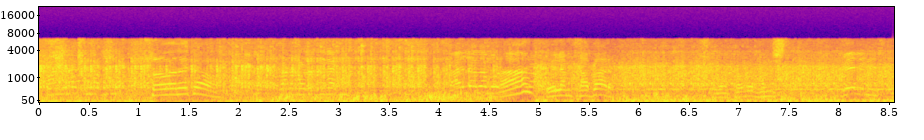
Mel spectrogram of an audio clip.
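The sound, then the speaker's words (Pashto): Heavy cargo trucks with a continuous low engine rumble, swelling a couple of times as the engines rev, while people talk over the noise. “راپور د باروړونکو موټرو په شخ پیلېږي.”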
